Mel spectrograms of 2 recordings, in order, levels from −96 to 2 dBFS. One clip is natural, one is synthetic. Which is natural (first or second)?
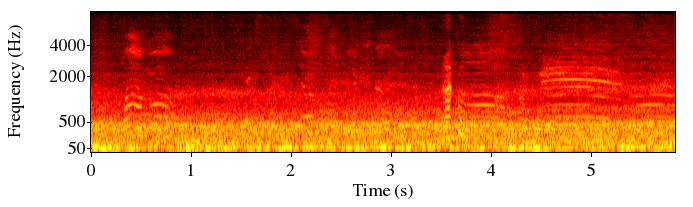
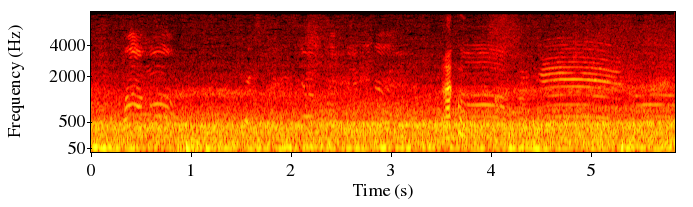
second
